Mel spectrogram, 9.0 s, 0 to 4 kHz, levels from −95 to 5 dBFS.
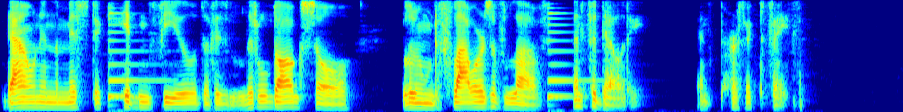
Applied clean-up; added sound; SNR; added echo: classical method log-MMSE.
